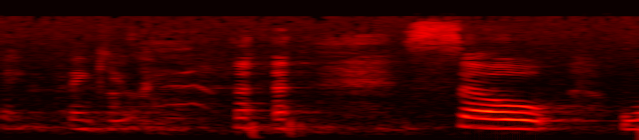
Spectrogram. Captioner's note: chuckles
